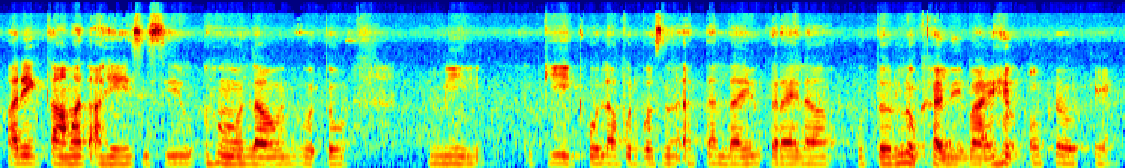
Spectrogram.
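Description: A woman's voice: fairly low pitch, monotone, slow, low-quality recording. A woman hosting a casual live stream, greeting viewers by name and asking everyone to like the stream. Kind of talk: casual live-stream chat reading comments. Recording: faint background noise.

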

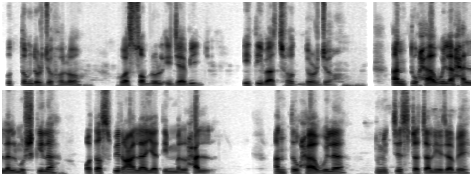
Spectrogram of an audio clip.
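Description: A male language teacher with a mid-range, darkish voice delivers a scripted lesson, translating phrase by phrase. He is didactic and repeats phrases deliberately, recorded as a close, dry voice-over.

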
